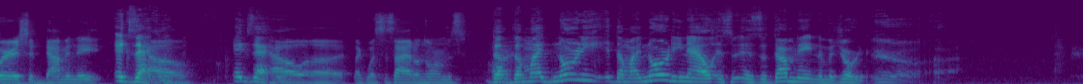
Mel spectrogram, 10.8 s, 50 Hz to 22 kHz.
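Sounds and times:
speech: 0.0 - 9.2
throaty burp: 8.7 - 9.7.

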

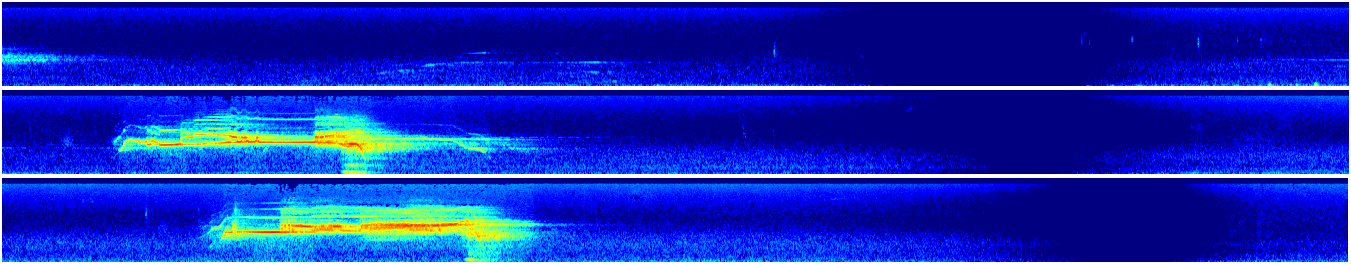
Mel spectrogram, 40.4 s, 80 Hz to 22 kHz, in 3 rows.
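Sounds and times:
elk screams with a low grunting undertone: 14.6 - 18.4, 29.0 - 32.3.

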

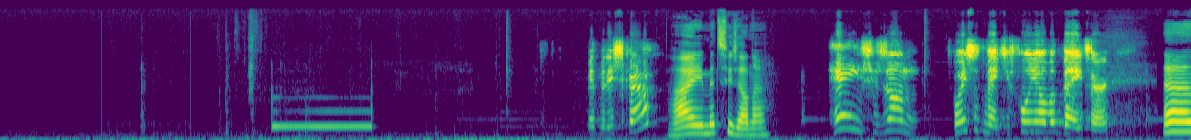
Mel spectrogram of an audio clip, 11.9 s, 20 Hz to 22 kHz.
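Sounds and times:
low hiss: 0.0 - 11.9
ringback tone of an outgoing phone call: 2.7 - 3.8
speech: 6.0 - 11.9.

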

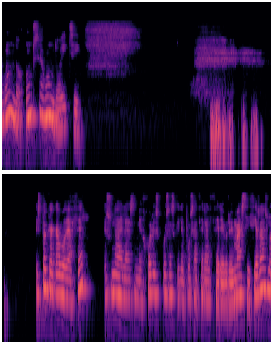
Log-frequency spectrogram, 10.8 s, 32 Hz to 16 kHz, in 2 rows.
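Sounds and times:
speech: 0.6 - 2.1, 4.2 - 4.4, 6.1 - 10.7
deliberate deep breath in and out: 1.7 - 2.8, 3.8 - 5.2.

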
